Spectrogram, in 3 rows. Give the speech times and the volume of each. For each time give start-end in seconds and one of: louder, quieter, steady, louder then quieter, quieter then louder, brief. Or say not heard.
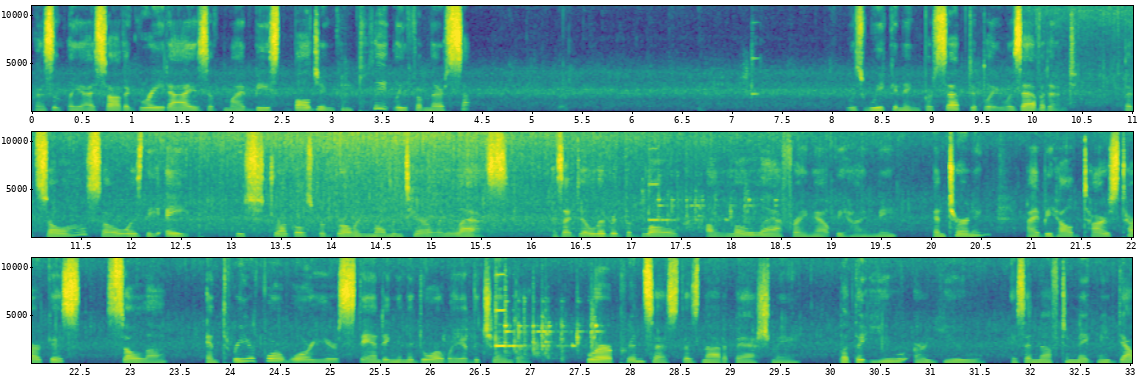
0.0-4.4 steady
8.2-32.9 steady.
